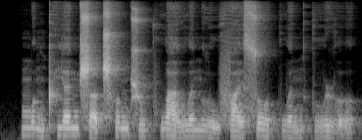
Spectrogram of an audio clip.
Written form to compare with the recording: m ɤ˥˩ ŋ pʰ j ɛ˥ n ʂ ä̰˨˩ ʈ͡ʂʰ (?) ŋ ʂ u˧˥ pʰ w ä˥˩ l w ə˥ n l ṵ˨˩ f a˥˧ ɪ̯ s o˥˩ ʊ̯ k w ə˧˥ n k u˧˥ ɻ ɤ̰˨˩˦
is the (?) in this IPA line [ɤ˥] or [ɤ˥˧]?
ɤ˥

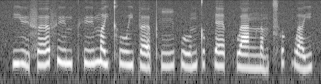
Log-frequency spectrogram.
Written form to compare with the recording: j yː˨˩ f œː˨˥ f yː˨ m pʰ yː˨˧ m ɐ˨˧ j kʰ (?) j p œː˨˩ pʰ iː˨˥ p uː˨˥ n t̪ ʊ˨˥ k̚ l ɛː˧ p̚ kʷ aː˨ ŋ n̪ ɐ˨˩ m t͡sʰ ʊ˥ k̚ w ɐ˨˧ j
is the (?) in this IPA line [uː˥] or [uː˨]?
uː˨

